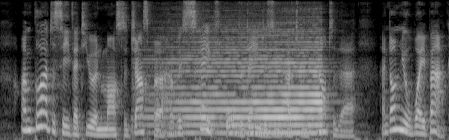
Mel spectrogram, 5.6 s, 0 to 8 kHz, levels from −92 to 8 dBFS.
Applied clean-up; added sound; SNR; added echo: none; Bowed string instrument; -4 dB; none.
